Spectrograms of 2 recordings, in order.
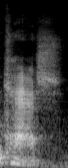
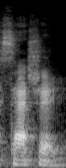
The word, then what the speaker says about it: cache: secret collection of something think of it like the word cash money using the following sentence there's a hidden cache or a stash of cash in the forest don't say it like sachet which means to move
